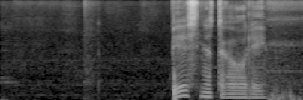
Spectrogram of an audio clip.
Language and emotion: Russian, sad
